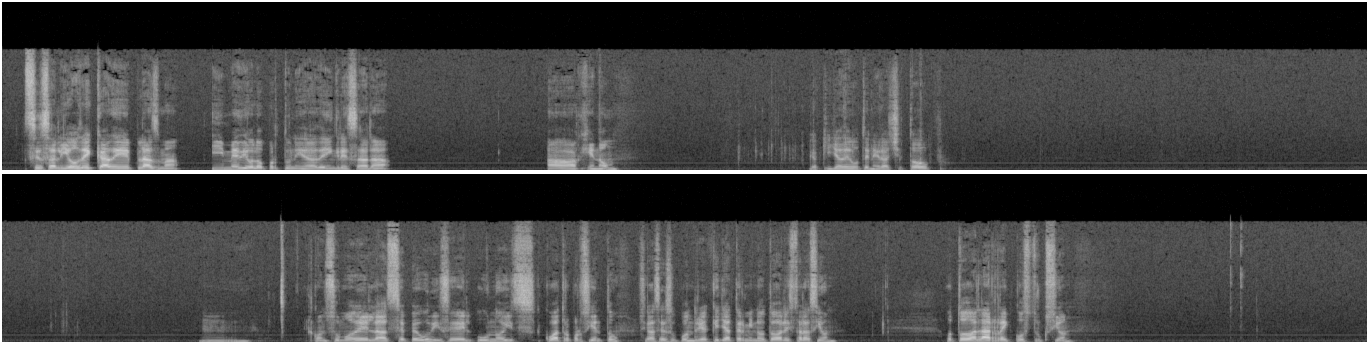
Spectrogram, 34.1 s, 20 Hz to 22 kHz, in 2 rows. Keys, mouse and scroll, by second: 10.3-11.4 typing, 11.5 Return, 32.4 click.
